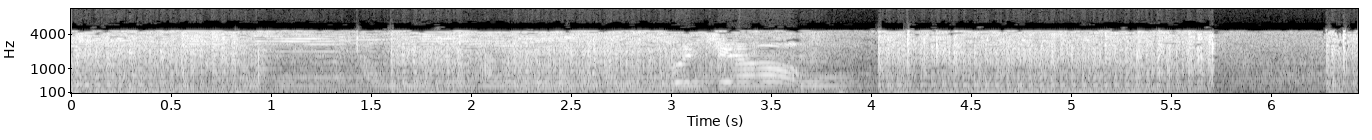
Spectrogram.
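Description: Pneumatic jackhammer hammering into the ground in a rapid steady stream of blows, breaking off briefly near the end.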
